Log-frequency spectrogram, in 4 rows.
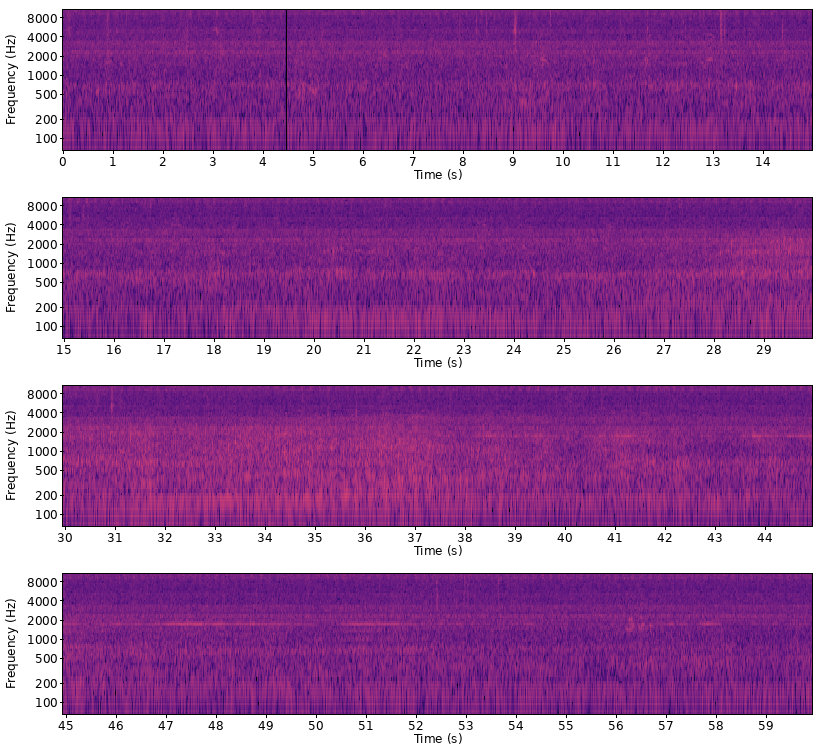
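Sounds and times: aircraft engine passing: 0:00.0 - 0:59.9
steady rushing noise: 0:00.0 - 0:59.9.

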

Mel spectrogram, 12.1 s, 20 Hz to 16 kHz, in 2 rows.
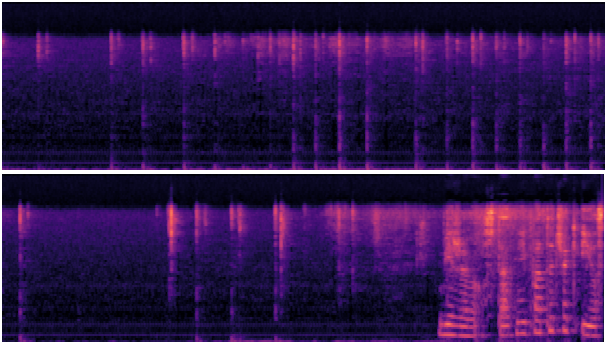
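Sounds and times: cotton swab tapping paper: 0:01.1 - 0:06.4.

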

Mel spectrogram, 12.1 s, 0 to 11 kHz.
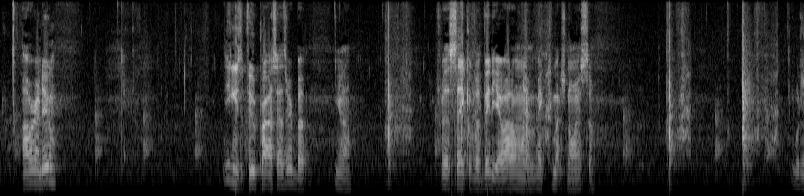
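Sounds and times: knife chopping on plastic board: 0:05.8 - 0:06.2, 0:07.8 - 0:08.2, 0:10.0 - 0:11.7.

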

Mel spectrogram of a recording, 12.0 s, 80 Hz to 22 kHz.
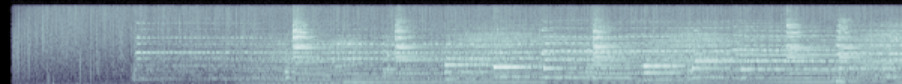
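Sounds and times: record surface hiss and crackle: 0:00.2 - 0:12.0
bright struck accents: 0:01.8 - 0:12.0
dance orchestra playing: 0:01.8 - 0:12.0.

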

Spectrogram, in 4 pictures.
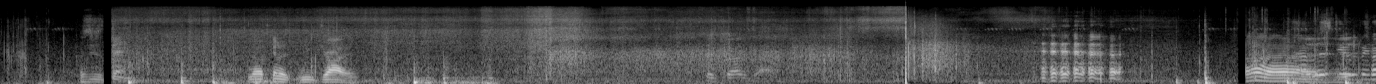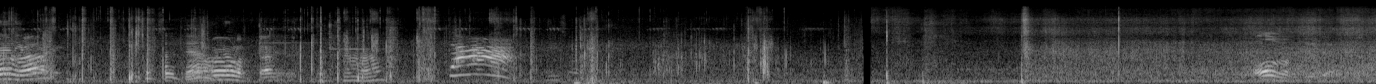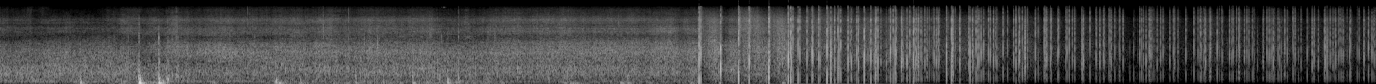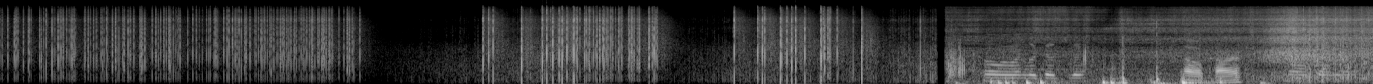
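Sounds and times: firework spraying sparks: 0:00.0 - 0:21.7, 0:22.4 - 0:55.0.

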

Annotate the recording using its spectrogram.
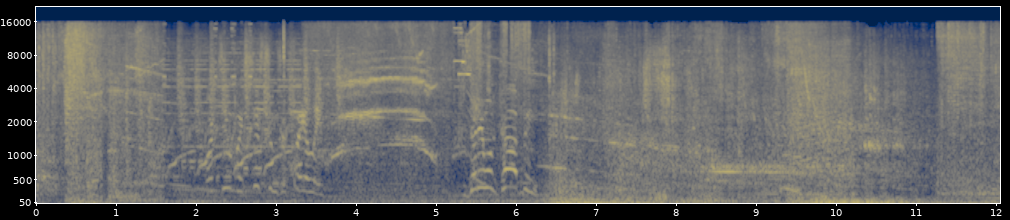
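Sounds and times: robot electronic shriek: 0:01.1 - 0:10.5.

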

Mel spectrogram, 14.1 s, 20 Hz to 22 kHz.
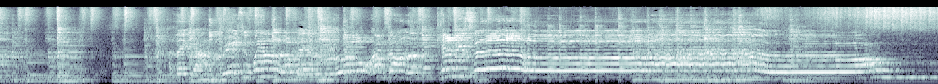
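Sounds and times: acoustic guitar strumming: 0:00.0 - 0:14.0
woman singing: 0:02.4 - 0:14.0.

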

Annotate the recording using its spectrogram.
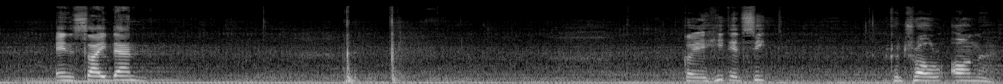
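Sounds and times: low hum: 0:00.0 - 0:10.0
car door latch clicks: 0:03.4 - 0:04.3.

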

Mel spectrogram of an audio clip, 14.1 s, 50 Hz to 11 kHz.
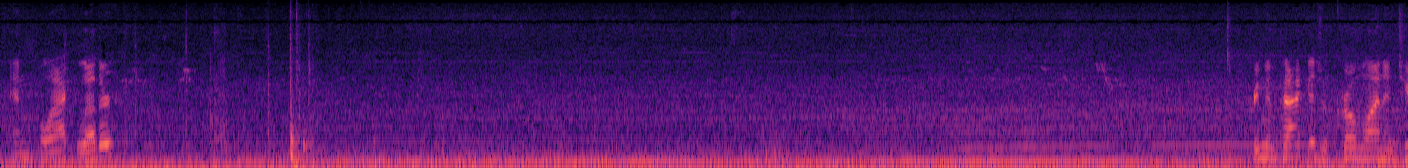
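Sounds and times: low mechanical hum: 0:00.0 - 0:14.0.

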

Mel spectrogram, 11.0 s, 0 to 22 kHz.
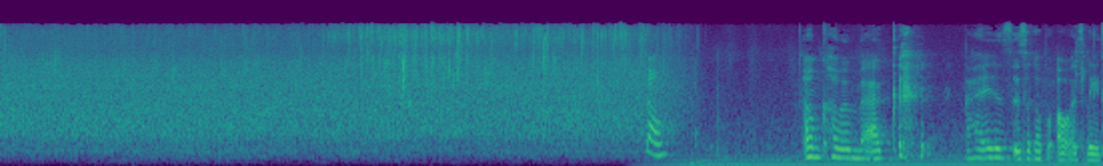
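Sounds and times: rain falling: 0:00.0 - 0:06.9.

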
